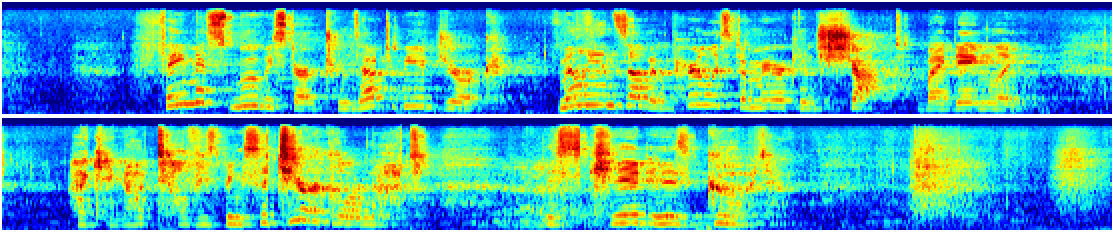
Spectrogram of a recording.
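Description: A young woman speaks with animation in a large hall.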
